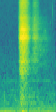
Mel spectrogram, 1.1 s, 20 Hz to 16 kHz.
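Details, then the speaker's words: Roommate sneezing: a single faint, distant sneeze burst over steady low background music. "I don't know if you can hear my roommate sneezing. He just sneezed like 9 times."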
